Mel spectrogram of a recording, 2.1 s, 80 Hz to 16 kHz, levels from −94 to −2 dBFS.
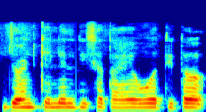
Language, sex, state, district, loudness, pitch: Marathi, male, Maharashtra, Dhule, -20 LUFS, 125 Hz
